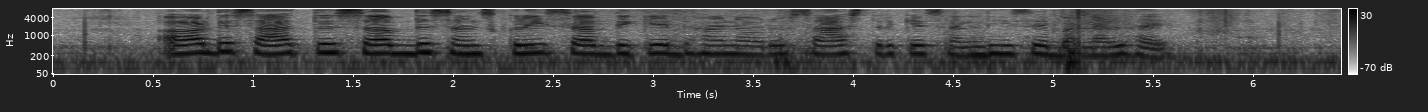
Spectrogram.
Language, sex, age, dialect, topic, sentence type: Magahi, female, 56-60, Southern, banking, statement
